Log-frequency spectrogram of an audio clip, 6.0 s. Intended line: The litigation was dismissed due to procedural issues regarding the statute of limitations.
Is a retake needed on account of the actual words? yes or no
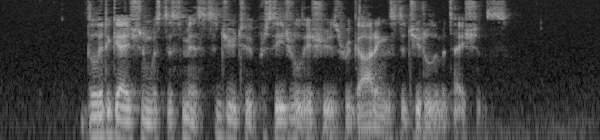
no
